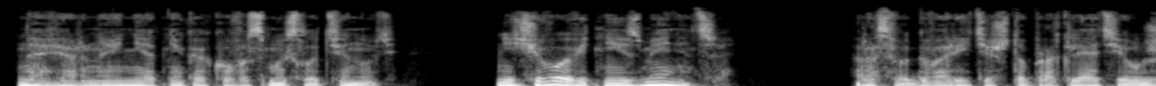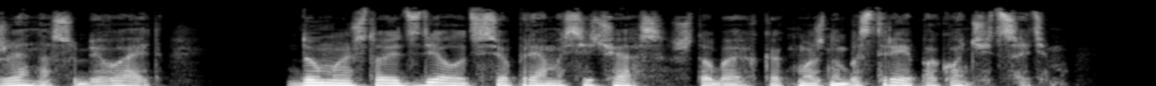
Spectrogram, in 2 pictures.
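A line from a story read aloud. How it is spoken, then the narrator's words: Whisper. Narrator (Russian): Виктория прошептала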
